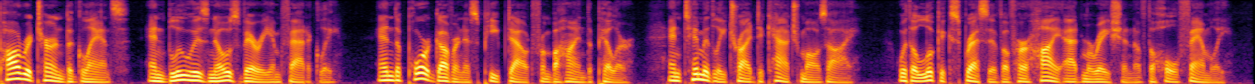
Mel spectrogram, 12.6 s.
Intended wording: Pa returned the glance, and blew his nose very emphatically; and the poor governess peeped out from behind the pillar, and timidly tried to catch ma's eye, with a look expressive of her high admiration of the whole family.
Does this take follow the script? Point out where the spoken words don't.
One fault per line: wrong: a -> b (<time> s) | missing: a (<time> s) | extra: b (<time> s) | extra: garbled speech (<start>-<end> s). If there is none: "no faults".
no faults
